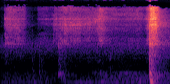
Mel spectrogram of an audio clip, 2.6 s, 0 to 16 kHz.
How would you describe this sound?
Sound effects > Objects / House appliances
Opening2Liter
Opening a two liter bottle of soda.
fizz, soda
